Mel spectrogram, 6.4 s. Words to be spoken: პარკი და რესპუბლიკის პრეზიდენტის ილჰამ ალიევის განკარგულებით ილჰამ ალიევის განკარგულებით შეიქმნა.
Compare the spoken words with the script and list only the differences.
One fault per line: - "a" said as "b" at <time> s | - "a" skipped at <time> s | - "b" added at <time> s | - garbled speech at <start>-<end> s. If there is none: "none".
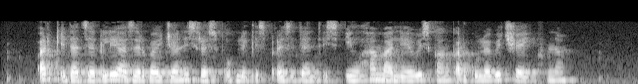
- "ძეგლი აზერბაიჯანის" added at 0.9 s
- "ილჰამ ალიევის განკარგულებით" skipped at 5.2 s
